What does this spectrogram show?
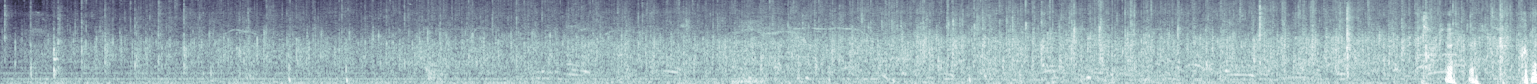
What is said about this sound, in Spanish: Con tremendos guantes aquí aplaudiendo.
